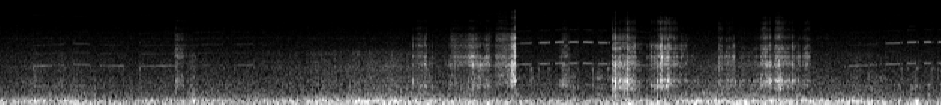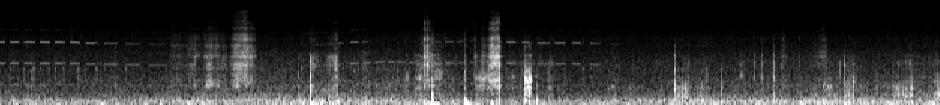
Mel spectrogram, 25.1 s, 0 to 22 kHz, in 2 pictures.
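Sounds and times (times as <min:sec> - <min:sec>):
high electronic tone: 0:00.4 - 0:03.6, 0:06.4 - 0:09.0, 0:11.3 - 0:15.6, 0:16.6 - 0:20.9
wind rushing over microphone: 0:02.3 - 0:12.6.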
